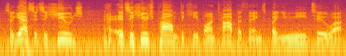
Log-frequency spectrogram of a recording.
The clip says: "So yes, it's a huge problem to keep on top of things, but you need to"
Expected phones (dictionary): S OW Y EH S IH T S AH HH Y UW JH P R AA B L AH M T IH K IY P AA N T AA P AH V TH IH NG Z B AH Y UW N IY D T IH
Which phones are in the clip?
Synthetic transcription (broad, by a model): S OW Y EH S IH T S AH HH Y UW JH P R AA B L AH M T IH K IY P N T AA P AH V TH IH NG Z B AH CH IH N IY D T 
